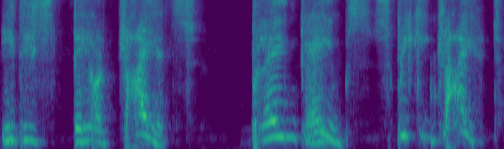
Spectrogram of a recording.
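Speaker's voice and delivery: whispered, pitched high. Whispering back to the group about the giants: whisper. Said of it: "I whisper back".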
